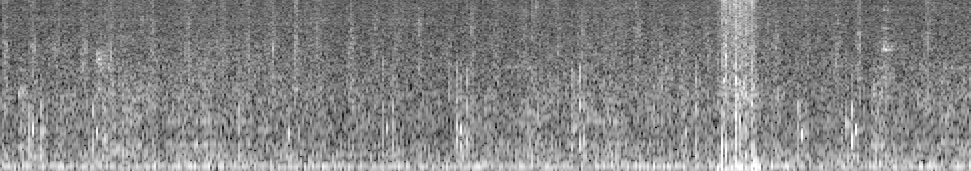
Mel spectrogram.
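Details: Female pet guinea pig named Moru-chan, adopted at one and a half years old, chattering while eating grass as if inviting her owner to eat together: short soft squeaky calls scattered among steady munching, with a faint room hum.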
